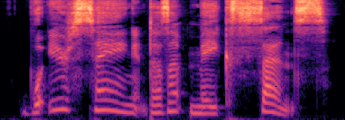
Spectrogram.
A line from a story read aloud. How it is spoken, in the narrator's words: Shadowstalker snarled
